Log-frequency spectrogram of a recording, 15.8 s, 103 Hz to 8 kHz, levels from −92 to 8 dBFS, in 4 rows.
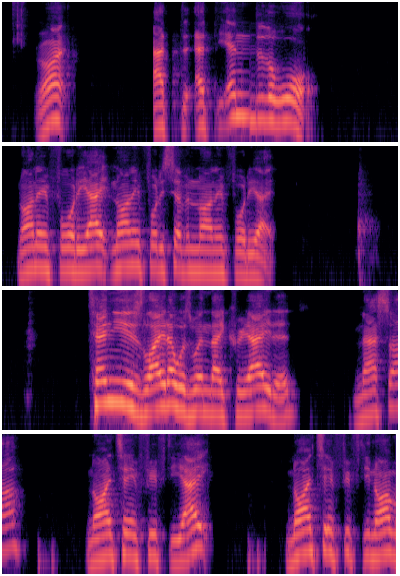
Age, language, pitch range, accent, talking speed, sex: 20-39, English, 150-195 Hz, Australian, 80 wpm, male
